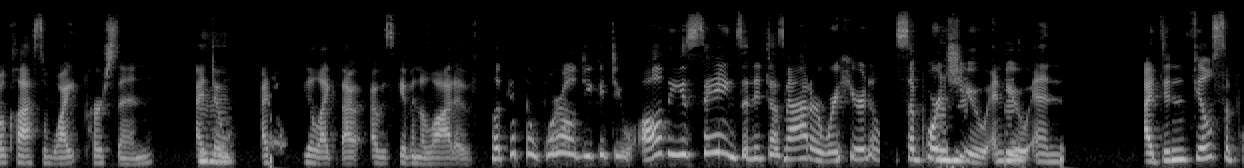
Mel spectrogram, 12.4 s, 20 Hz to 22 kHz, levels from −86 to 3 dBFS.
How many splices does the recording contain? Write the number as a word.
four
